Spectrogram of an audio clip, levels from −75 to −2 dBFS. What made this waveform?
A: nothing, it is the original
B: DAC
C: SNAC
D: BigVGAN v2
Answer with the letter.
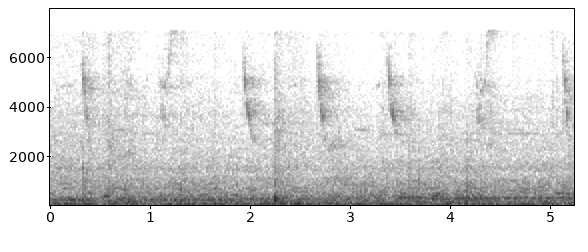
A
